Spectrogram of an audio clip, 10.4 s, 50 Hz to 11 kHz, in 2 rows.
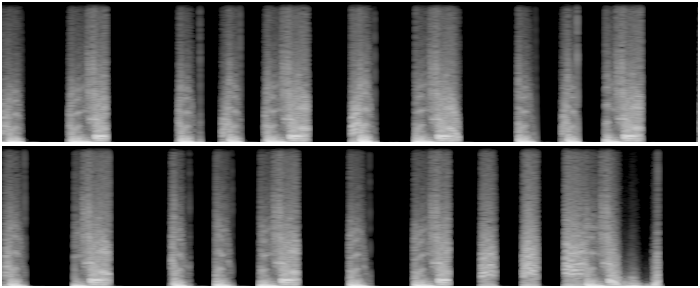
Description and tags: Scratched Beats 007
Scratching Kick n Snare @ 92BPM
Beat, Break, DR-05, Drums, Kick, Record, Sample, Sampled, Scratch, Scratching, Snare, Tascam, Vinyl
